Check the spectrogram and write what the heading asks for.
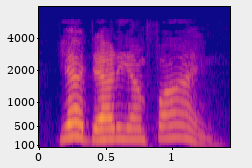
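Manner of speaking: put-on high, loud child's voice calling back; a touch of a little girl's reply. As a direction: answer like a young daughter hiding trouble.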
